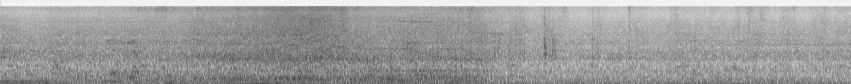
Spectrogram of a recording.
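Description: Roadside traffic: a steady low rumble of engines, with the noise of a passing vehicle swelling to its loudest about four to six seconds in and then fading.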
